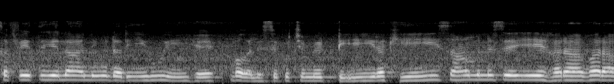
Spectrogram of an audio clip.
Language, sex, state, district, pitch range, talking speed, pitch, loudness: Hindi, male, Chhattisgarh, Rajnandgaon, 175-210 Hz, 155 wpm, 195 Hz, -15 LUFS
